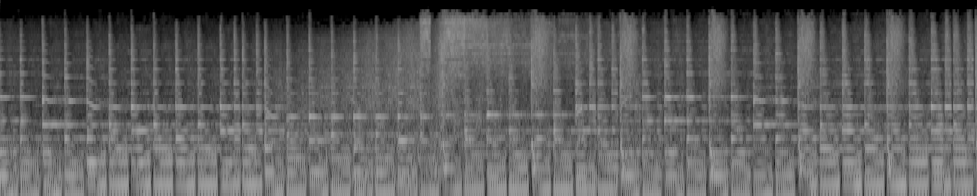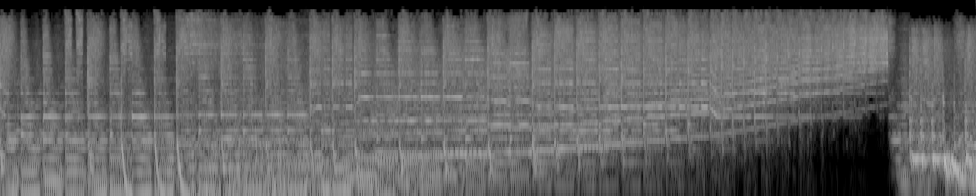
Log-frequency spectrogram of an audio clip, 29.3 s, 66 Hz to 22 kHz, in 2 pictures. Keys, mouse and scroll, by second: 0.0-1.4 drag, 1.9 click, 2.8 Tab, 3.4-4.7 scroll down 1, 4.7 click, 5.6-6.5 scroll down 1, 6.5 click, 7.4 shift+d, 10.3 scroll up 2, 11.7 r, 15.6 s, 18.0 KP_7, 19.3 click, 22.1 click, 24.8 click, 27.3-28.4 drag.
